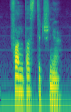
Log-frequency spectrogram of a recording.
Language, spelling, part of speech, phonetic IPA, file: Polish, fantastycznie, adverb, [ˌfãntaˈstɨt͡ʃʲɲɛ], Pl-fantastycznie.ogg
